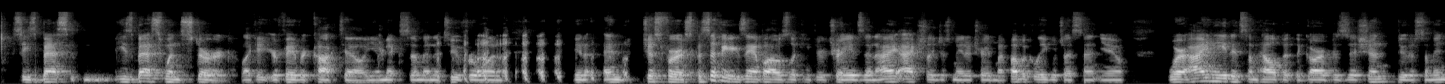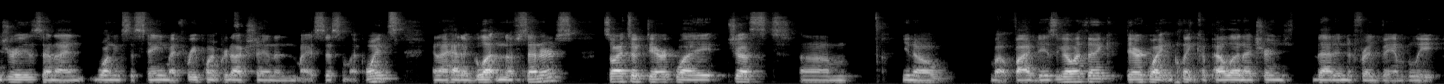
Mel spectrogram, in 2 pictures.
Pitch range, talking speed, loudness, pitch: 105-120 Hz, 230 wpm, -20 LUFS, 110 Hz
